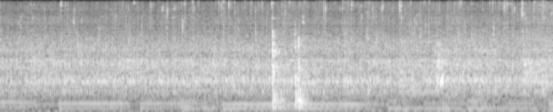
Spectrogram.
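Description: Egg fried rice sizzling steadily in a pot on the hob as scrambled egg is tipped in and stirred through with a spatula. Two sharp knocks on the pot come about halfway through.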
